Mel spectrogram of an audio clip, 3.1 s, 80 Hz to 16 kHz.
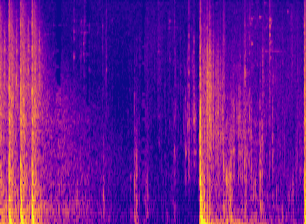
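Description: An FG42 in a video game fires rapid bursts of gunfire, one burst at the start and another at the two-second mark, with quieter shots and rattles in between.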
